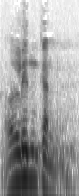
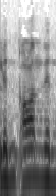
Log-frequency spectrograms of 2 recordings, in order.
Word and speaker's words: Lincoln: Tokoh ini namanya Abraham Lincoln. Ini presiden Amerika. Saya mau tunjukkan akan riwayat hidupnya. Kalau baca jangan Lincoln, saudara.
